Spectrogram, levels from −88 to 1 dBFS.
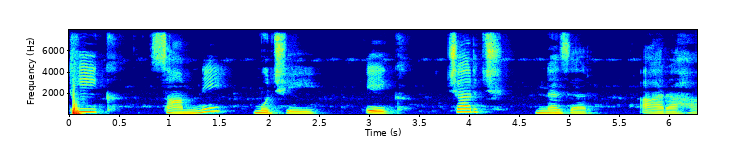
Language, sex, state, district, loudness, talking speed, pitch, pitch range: Hindi, female, Madhya Pradesh, Katni, -27 LUFS, 75 wpm, 185 Hz, 165-275 Hz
